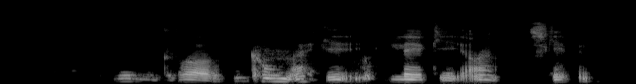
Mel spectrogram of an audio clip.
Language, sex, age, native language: Icelandic, male, 15, Icelandic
